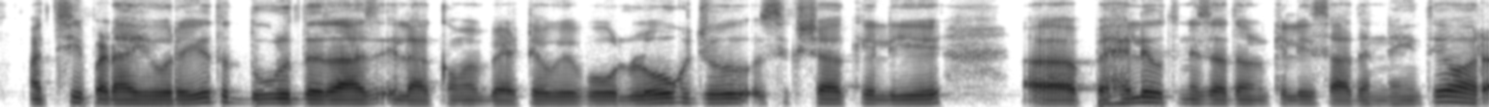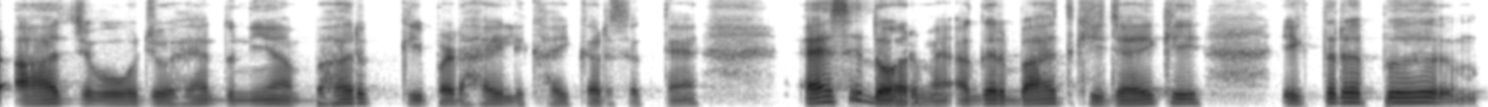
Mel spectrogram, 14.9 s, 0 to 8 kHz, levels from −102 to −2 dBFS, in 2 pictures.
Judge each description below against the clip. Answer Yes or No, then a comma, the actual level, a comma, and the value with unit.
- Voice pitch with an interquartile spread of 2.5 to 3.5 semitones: Yes, average, 3.0 semitones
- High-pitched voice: No, low, 110 Hz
